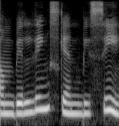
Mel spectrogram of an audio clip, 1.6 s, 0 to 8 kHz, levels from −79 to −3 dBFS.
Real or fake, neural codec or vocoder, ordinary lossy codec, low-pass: fake; codec, 16 kHz, 0.8 kbps, ZipCodec; none; none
